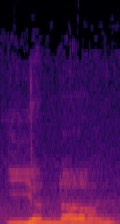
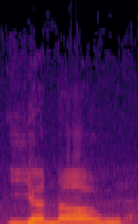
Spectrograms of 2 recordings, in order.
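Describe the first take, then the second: Both takes have the same delivery.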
